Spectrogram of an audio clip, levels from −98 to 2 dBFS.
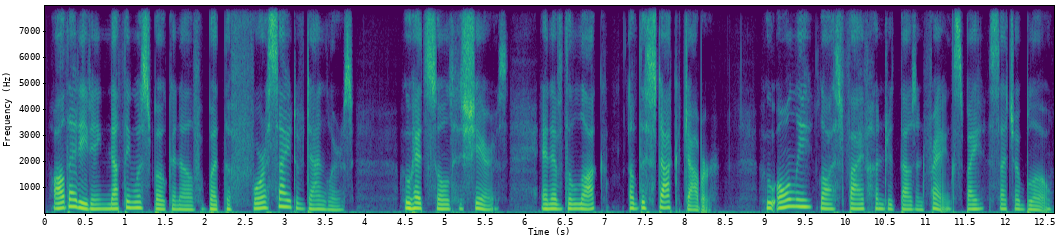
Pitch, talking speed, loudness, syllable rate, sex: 185 Hz, 170 wpm, -19 LUFS, 4.6 syllables/s, female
